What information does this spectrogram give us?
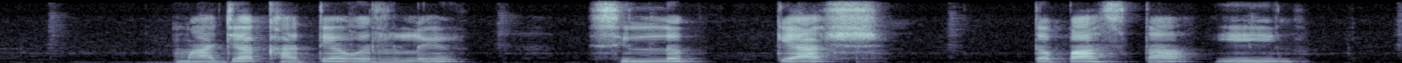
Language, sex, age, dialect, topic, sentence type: Marathi, female, 31-35, Northern Konkan, banking, question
